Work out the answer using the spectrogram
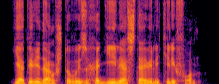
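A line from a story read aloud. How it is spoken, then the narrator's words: Said coldly. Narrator (Russian): Марта холодно сказала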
